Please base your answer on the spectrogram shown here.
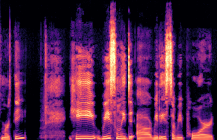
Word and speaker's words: Murthy: I think his last name is pronounced Murthy.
